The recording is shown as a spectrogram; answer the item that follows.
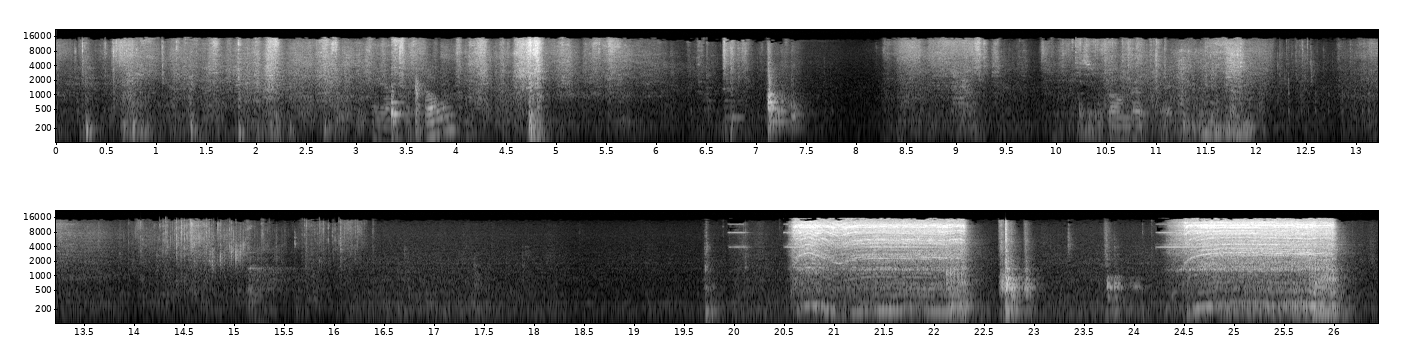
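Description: Crinkling plastic wrapping and cardboard being handled as the stove is lifted out of its box, then two bursts of a cordless drill driving screws, each about one and a half seconds long, near the end; the drill bursts are the loudest sounds.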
